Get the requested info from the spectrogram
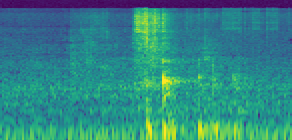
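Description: A few faint clicks and rustles about halfway through, from gloved hands working a small metal oil-filter relief valve.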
